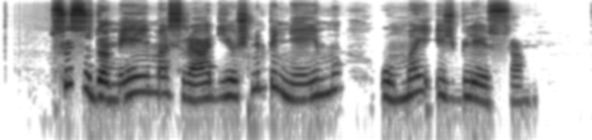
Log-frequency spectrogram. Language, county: Lithuanian, Panevėžys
